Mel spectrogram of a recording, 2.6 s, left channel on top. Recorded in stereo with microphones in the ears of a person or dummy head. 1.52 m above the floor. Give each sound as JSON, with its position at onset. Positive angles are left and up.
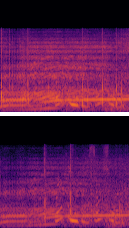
{"t": 0.0, "sound": "a vehicle", "side_deg": 25}
{"t": 1.1, "sound": "a woman speaking", "side_deg": -65}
